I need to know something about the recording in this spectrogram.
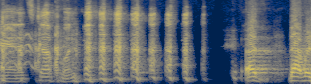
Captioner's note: laughing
